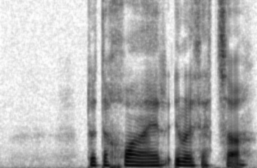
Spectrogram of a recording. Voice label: "chwaer", Welsh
